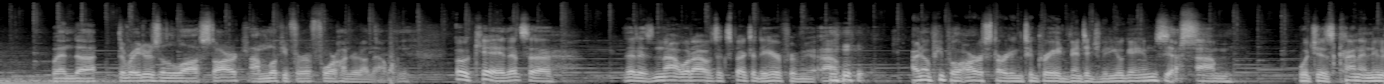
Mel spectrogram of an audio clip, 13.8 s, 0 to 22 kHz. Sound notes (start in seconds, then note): 8.2 chuckles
